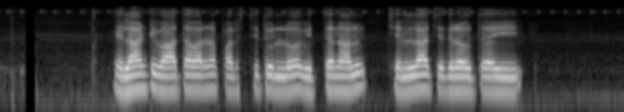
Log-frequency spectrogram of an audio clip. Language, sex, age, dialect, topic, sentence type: Telugu, male, 18-24, Telangana, agriculture, question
